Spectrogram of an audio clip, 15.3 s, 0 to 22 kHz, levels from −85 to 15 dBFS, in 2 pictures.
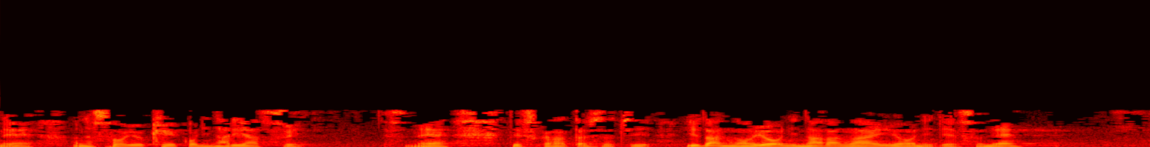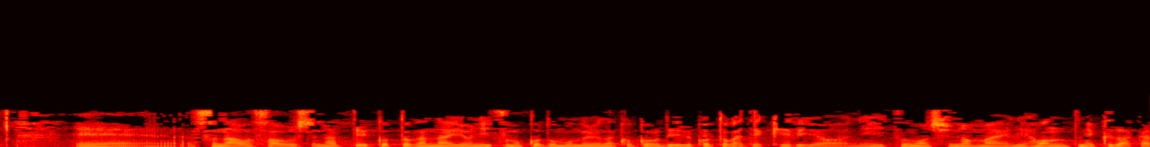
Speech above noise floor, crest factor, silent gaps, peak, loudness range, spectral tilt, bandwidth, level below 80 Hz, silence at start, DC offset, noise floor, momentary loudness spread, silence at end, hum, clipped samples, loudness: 20 dB; 20 dB; none; -10 dBFS; 3 LU; -8.5 dB/octave; 5.8 kHz; -50 dBFS; 0 s; under 0.1%; -48 dBFS; 9 LU; 0 s; none; under 0.1%; -28 LUFS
